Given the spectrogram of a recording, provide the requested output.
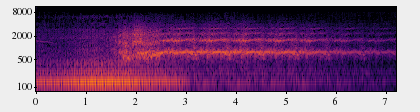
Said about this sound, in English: Motorbike. That's it. Now, stay where you are. There's a bike coming and it's too fast. Now, move back. There. It's our motorbike,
